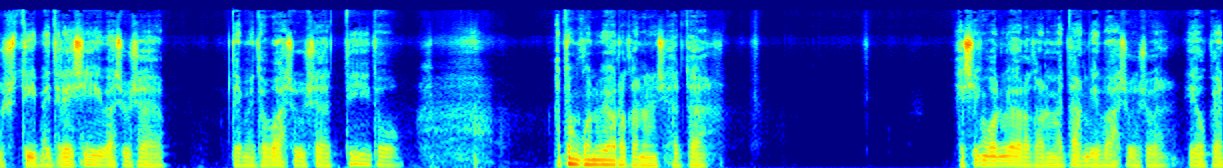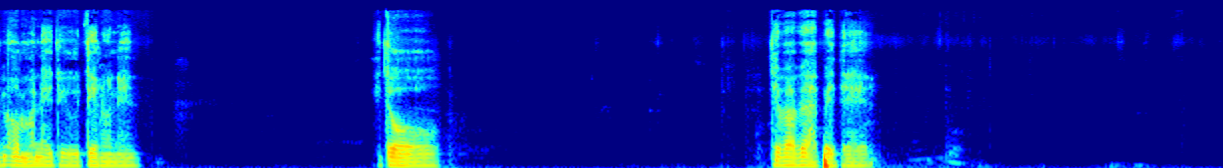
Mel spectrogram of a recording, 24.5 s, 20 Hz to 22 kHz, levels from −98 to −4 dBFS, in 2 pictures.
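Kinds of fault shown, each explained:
No technical faults can be heard in this recording.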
